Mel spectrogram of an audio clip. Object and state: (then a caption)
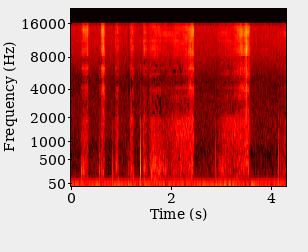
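Wooden screw nutcracker. Short fingernails scratch and trace over a small, hollow, light-wood screw nutcracker with a dark knob, running across its wooden body and ribbed screw threads. Quick dry scrapes and soft ticks come in a loose, uneven series over a steady low hum.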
